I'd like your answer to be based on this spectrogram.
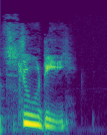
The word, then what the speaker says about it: duty: Judy. Do you see what I mean? – Yeah, totally see what you mean. So he was saying Judy, meaning duty, because it's the American pronunciation.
